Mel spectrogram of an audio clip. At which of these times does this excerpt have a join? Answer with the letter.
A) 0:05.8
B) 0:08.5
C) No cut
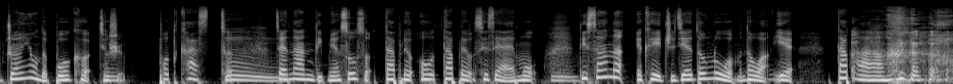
B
